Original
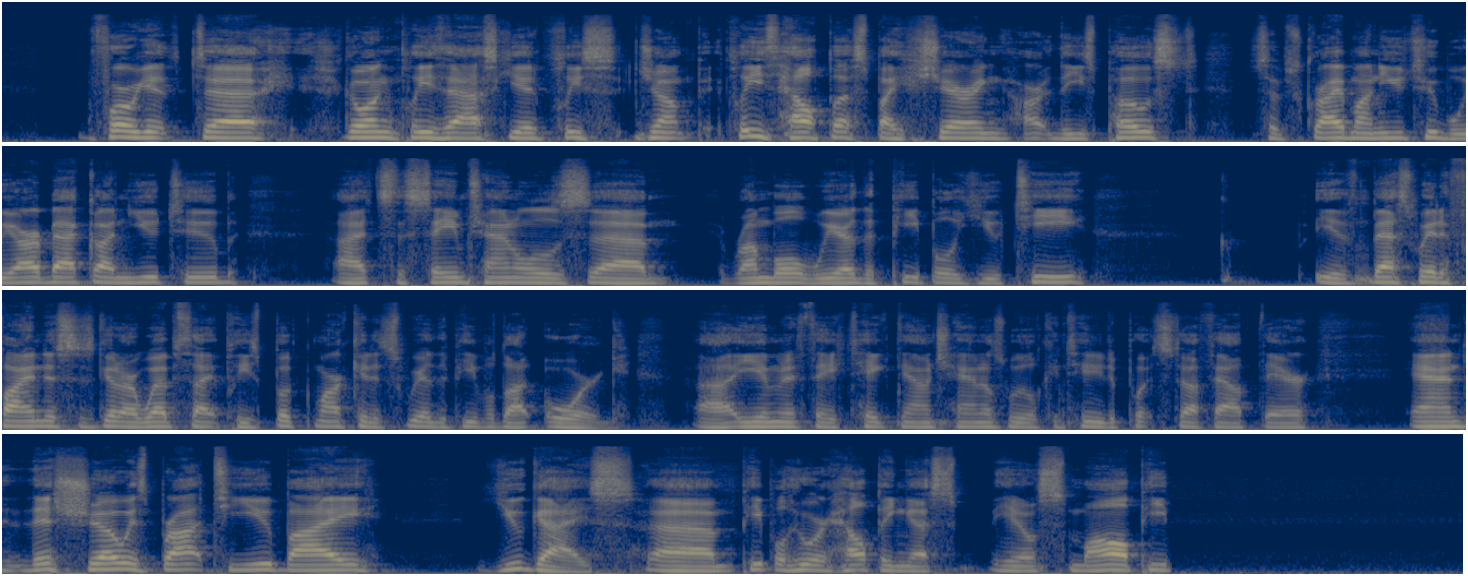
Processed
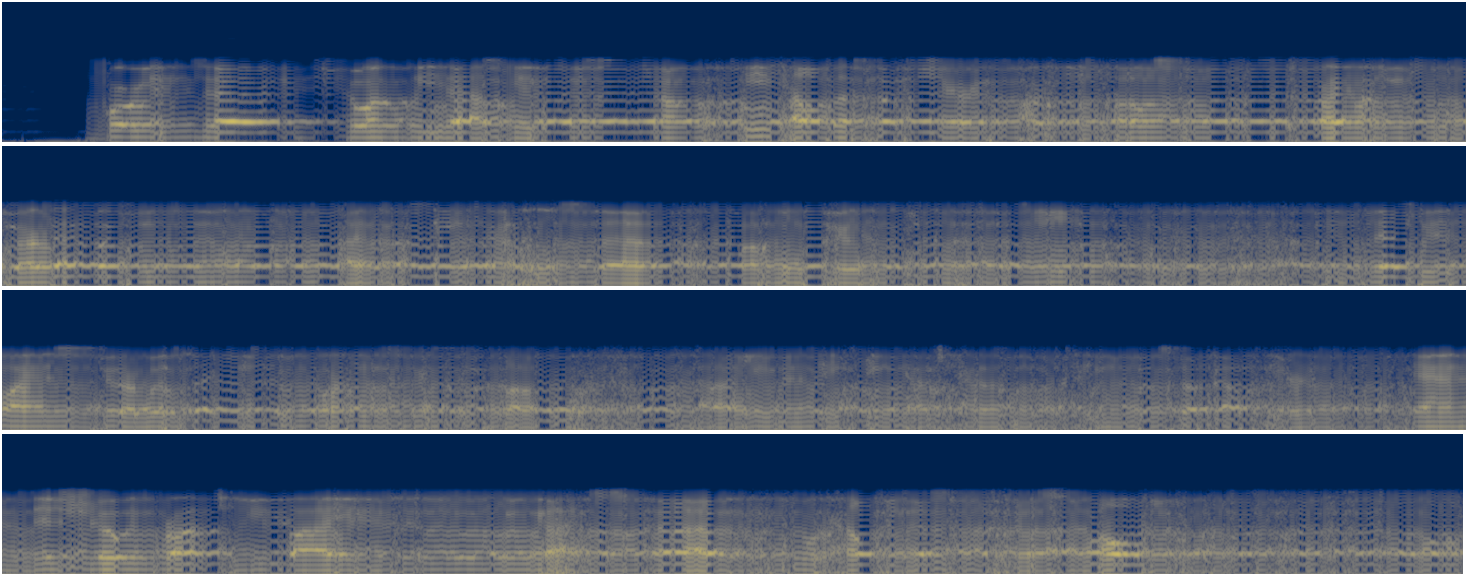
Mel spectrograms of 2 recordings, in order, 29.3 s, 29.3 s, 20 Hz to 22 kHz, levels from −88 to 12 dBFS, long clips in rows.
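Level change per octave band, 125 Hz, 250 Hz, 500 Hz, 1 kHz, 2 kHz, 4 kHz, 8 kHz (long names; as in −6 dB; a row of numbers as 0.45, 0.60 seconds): −0.5 dB, +0.5 dB, +10.0 dB, +8.0 dB, −0.5 dB, −4.5 dB, below −40 dB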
